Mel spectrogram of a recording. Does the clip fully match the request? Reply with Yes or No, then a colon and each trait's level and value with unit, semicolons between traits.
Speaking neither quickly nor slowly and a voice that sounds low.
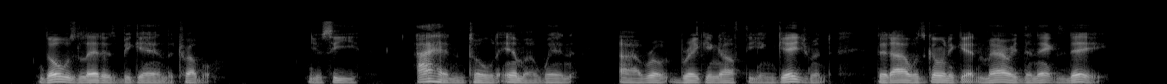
Yes: average, 145 wpm; very low, 90 Hz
